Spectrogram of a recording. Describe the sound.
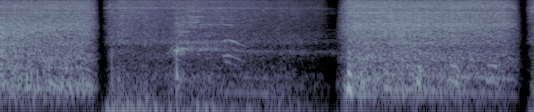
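A voice imitates intense nose breathing: three loud, rushing, hissy breaths, each lasting about a second, separated by short abrupt pauses, with no talking.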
